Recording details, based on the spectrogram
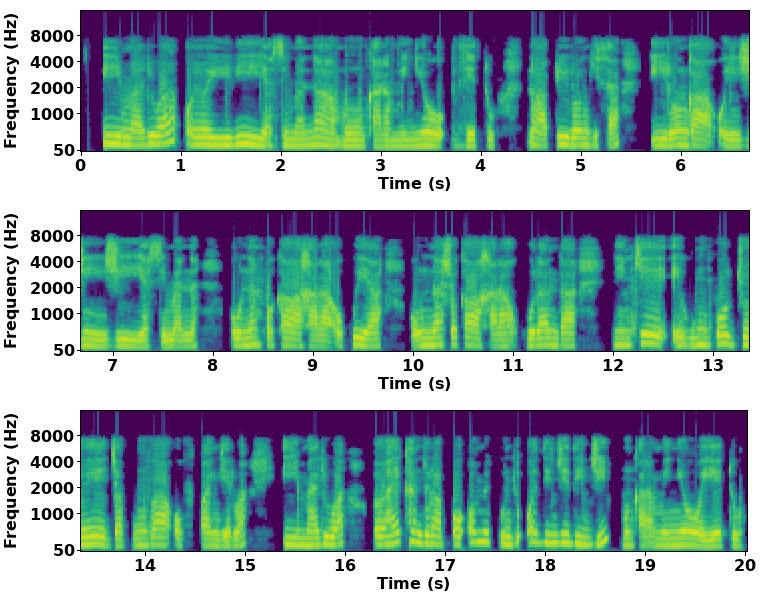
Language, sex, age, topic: Oshiwambo, female, 18-24, finance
